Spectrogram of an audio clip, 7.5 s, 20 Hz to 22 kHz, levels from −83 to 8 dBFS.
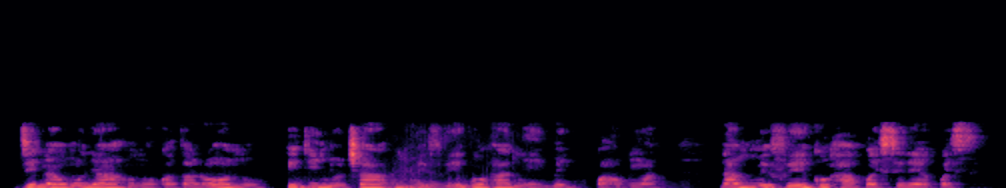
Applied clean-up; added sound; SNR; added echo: neural mask model DeepFilterNet 3.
